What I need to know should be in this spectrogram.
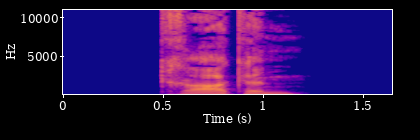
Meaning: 1. inflection of Krake: accusative/dative/genitive singular 2. inflection of Krake: nominative/accusative/dative/genitive plural 3. plural of Krake 4. alternative form of Krake
- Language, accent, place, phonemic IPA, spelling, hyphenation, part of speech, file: German, Germany, Berlin, /ˈkʁaːkən/, Kraken, Kra‧ken, noun, De-Kraken.ogg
